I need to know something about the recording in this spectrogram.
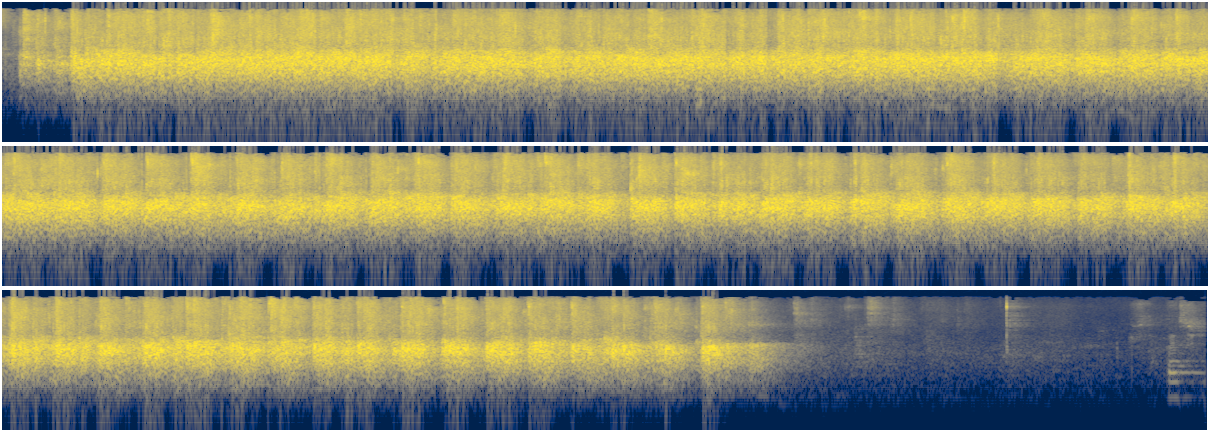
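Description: An audience applauding. The clapping starts at once, stays steady and loud for over twenty seconds, and dies away quickly near the end.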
